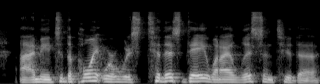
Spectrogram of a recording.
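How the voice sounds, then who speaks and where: With an American accent and an unremarkable speaking voice, a man talks at a medium pitch and a fairly quick pace. His intonation is lively, and the background is quiet. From Minnesota, US Midwest. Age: 40s. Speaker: singer-songwriter. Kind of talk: casual interview chat.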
